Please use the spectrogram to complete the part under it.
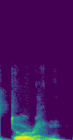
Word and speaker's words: Doering: So first of all, my last name is Doering, D-O-E-R-I-N-G. You can pronounce it Doering. It's German.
